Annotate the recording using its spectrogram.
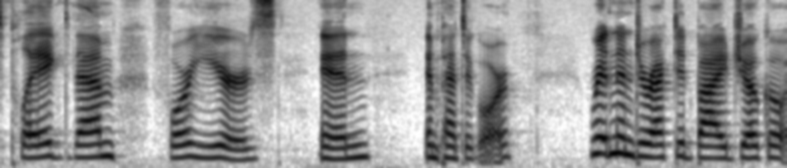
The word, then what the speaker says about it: Impetigore: Impetigore? Yeah. I've heard it said Impetigore, like almost they say the T like a D, but who knows?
